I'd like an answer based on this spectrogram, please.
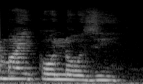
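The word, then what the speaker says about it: mycology: जैसे आपका है माइकोलॉजी, हम ऐसे बोल रहे हैं ना इसको, माइकोलॉजी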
